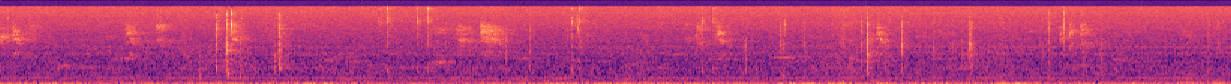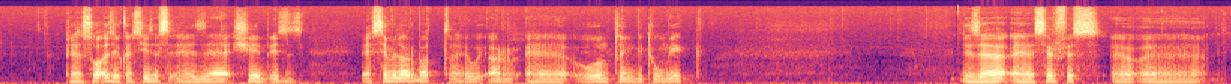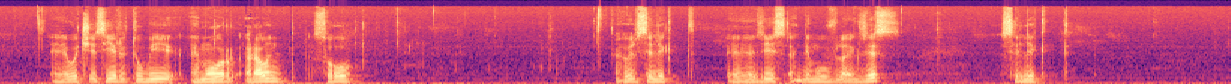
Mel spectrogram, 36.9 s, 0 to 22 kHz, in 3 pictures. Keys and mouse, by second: 1.4 middle click, 2.7-4.8 middle drag, 4.8 click, 6.9 Tab, 8.0 KP_Add, 8.3 KP_Add, 9.8 Tab, 11.2 Tab, 12.4 middle click, 13.9-24.7 right drag, 24.7-25.7 middle drag, 25.7 KP_3, 26.5 z, 27.3 KP_Add, 27.4 KP_Add, 28.5 middle click, 28.7 middle click, 29.5-30.9 middle drag, 30.9-32.0 drag, 31.2 middle click, 32.8 a, 33.7 b, 35.7 b.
